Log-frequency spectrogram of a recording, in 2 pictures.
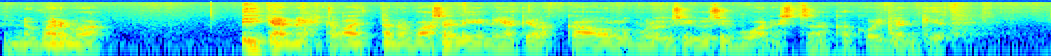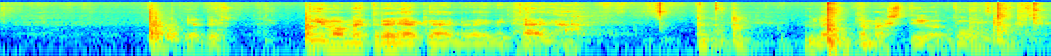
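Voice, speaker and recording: Low-voiced man muttering over garage work. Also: fairly even intonation, long pauses. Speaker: amateur mechanic presenting own repair video. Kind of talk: casual commentary while working. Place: small wooden garage or shed, indoors. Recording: noisy amateur workshop recording, clicks.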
